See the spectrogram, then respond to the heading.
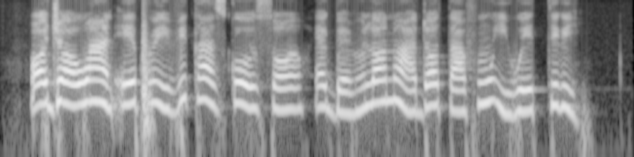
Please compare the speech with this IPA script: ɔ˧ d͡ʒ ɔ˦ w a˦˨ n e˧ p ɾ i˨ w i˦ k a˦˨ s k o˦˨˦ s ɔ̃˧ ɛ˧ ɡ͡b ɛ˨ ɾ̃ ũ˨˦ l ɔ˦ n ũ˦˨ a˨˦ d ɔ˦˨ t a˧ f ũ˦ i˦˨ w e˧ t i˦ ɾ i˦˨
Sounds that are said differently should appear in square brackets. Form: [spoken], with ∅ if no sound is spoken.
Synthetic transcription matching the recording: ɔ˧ d͡ʒ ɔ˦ w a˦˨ n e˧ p ɾ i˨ [v] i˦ k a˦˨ s k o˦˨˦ s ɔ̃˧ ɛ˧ ɡ͡b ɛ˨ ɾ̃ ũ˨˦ l ɔ˦ n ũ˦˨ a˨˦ d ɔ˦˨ t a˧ f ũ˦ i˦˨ w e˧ t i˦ ɾ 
